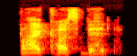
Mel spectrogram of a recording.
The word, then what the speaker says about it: bicuspid: Camp Biscos Pids. For those who don't know, a biscus pid is a premolar, transitional tooth between a canine and a molar. Of course, we usually it's usually pronounced bicuspid.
